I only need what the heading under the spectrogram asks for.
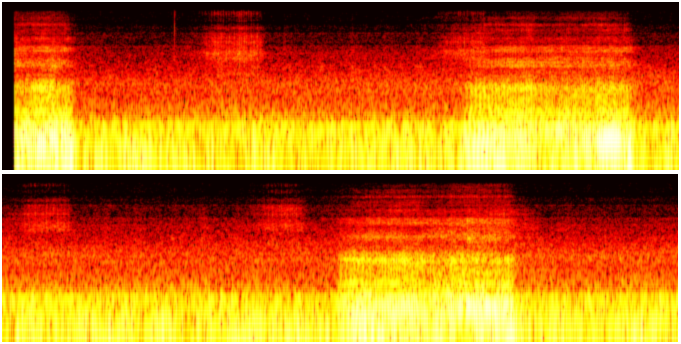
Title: Snoring Harley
